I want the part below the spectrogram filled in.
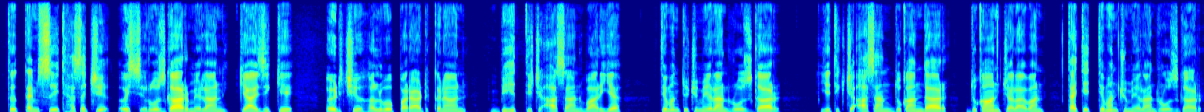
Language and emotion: Kashmiri, neutral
